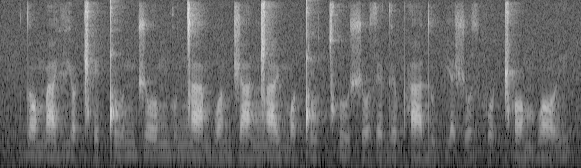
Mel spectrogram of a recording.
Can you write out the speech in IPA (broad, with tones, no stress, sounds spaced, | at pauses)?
d ɔ˧˩˧ m a˩ vʲ ɔ˧˩˧ ǁʰ e˩ ǃ u˧˩˧ n d͡ʒ o˧˩˧ ŋ ɡ u˧˩˧ ŋ͡ǀ a˧˩˧ m b ɔ˩ n d͡ʒ a˧˩˧ ŋ͡ǁ a˧˩˧ y̯ m ɔ˩ ǃ u˩ ǀʰ u˧˩˧ ʃ o˩ z ɘ˩ d ɘ˧˩˧ pʰ a˧˩˧ d u˩ pʲ a˩ ʃ o˩ z f o˩ ǁʰ ɔ˧˩˧ m b ɔ˧˩˧ i̯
